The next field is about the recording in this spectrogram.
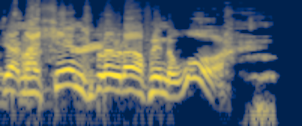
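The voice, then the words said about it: Imitated cartoon character voice. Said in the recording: “How do you do an impression of every character in that show that well?”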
